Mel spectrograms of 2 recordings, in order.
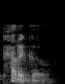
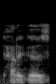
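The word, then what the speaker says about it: Paragot: It is the story of Paraggo, the beloved vagabond. Please pronounce his name French fashion.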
